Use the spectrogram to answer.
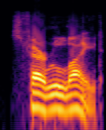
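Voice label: "spherulite", American English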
